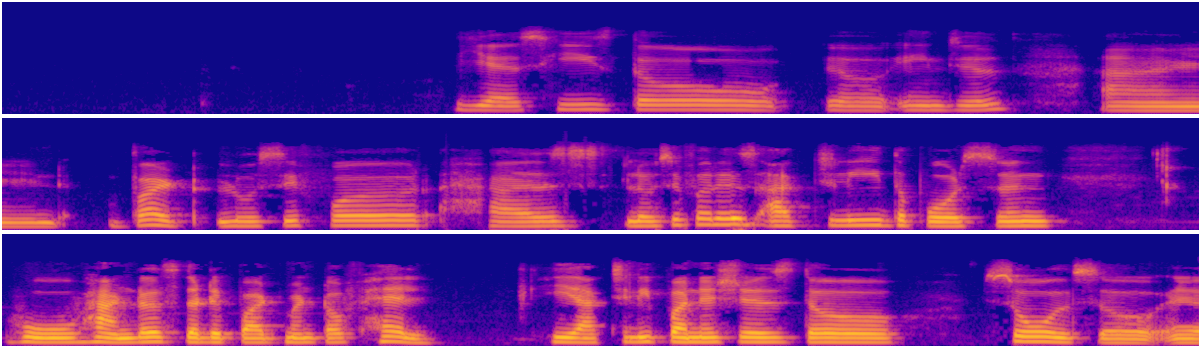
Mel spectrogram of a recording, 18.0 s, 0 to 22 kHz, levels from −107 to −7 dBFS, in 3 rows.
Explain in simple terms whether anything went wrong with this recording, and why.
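Two things went wrong. From 2.24 s to 10.93 s, automatic gain rising makes the sound slowly get louder. The gain control thought the input was too quiet. It turned the level up gradually, so the background swells along with the voice.

Between 8.01 s and 9.64 s, repeated packet loss gives a robotic sound. Pieces of audio went missing over a dozen times, each gap under a twentieth of a second. The call filled each hole by stretching the last sound, so it comes out choppy.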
